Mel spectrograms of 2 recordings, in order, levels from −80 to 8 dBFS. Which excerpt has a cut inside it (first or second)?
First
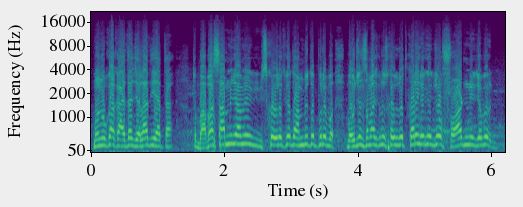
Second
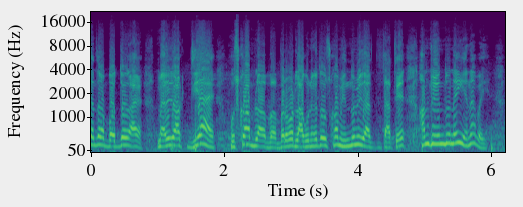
first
